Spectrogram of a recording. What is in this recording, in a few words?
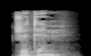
French I Love You, Male; Talking Sound Effects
